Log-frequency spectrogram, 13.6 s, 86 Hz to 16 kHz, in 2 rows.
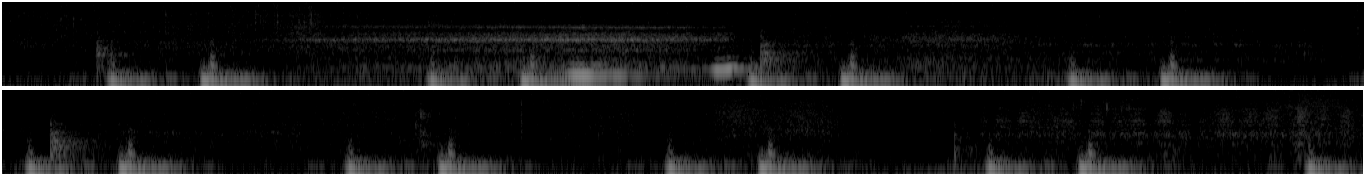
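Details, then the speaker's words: Soft regular paired heartbeat thumps, about 70 beats a minute, checked with the pulse while a thermometer reads under the tongue, in a staged ASMR bedside role-play; steady rhythm, heartbeat. "Okay, steady rhythm. That's really good."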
